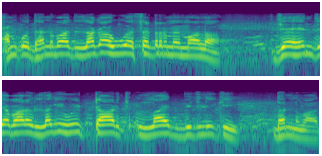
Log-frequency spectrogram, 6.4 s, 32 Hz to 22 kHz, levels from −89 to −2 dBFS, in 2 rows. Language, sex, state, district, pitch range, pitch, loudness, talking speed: Hindi, male, Madhya Pradesh, Katni, 190-225 Hz, 215 Hz, -16 LUFS, 180 wpm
